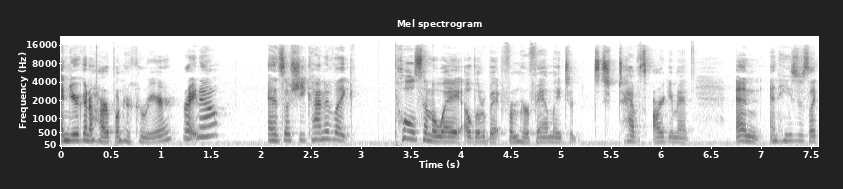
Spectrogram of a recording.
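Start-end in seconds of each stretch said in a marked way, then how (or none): none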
